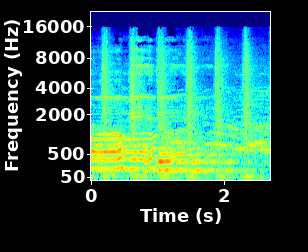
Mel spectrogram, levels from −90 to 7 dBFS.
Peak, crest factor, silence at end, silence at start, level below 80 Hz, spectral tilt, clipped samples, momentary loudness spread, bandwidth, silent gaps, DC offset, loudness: -6 dBFS; 16 dB; 0 s; 0 s; -40 dBFS; -4 dB/octave; under 0.1%; 7 LU; 16 kHz; none; under 0.1%; -22 LUFS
